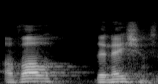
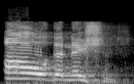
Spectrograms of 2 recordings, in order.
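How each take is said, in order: First: "all the nations" low, soft and slow; hushed answer. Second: ALL drawn out at full voice; emphatic repeat. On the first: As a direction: drop right down on "all the nations". Hushed answer to own question. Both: Real, not acted.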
